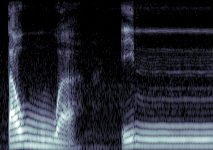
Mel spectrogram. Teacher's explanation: mulut saya huruf dhah sempurna monyongnya innahu hu lu nah ini ada huruf w tasdid berarti dia na nabr berarti suaranya sedikit terangkat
